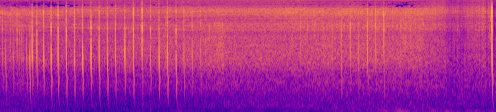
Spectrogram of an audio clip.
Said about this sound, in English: But there are a lot of different sounds that bats can make. So I've got a few on my phone here. This is a brown long-eared bat.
